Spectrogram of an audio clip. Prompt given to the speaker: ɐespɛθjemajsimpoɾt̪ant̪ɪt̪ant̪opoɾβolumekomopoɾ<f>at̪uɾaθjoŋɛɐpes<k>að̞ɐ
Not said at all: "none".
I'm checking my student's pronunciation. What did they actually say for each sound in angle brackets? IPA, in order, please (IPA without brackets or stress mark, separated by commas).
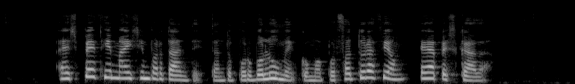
f, k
